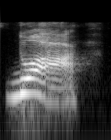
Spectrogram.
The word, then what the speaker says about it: noir: That's not how you say it. It's noir. Noir. – Noir. – These are people who are supposed to be trained in French cuisine. They can fucking say the word right. They can say the fucking word right. – They should say the word wrong, but the voice I just may not be able to. – There's no you there. There's no fucking you in that word. It's not a two-syllable word.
